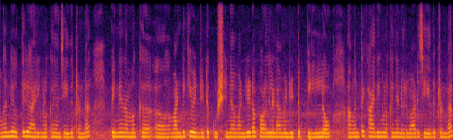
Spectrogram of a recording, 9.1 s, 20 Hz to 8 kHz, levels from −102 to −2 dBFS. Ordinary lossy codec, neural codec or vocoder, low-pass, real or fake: none; none; none; real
